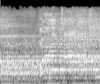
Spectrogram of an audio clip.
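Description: A young man shouts orders at a group.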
